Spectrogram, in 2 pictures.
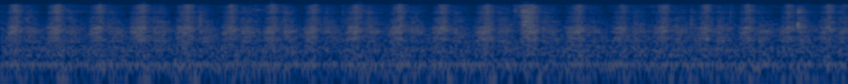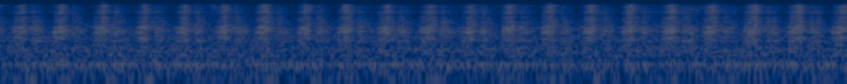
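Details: A Rottweiler mother giving birth pants rhythmically, about two to three breathy puffs per second, evenly sustained throughout. A constant low hum sits in the background.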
